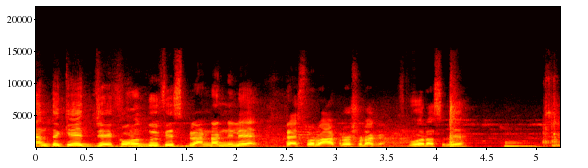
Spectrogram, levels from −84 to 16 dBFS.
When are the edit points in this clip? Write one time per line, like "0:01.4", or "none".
0:03.7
